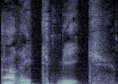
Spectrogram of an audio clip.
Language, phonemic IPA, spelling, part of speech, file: French, /a.ʁit.mik/, arythmique, adjective, Fr-arythmique.ogg
- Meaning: arhythmic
